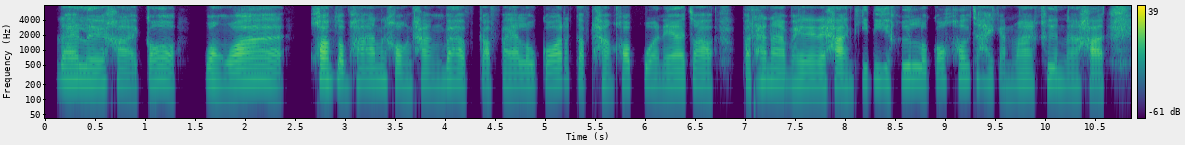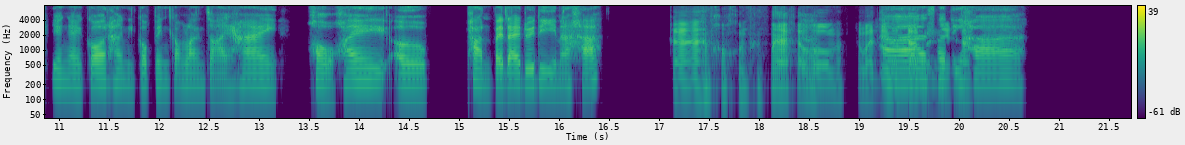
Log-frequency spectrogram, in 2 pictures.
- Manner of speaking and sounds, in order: tapping; laughing while speaking: "ขอบคุณ"
- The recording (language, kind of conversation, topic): Thai, advice, คุณรับมืออย่างไรเมื่อถูกครอบครัวของแฟนกดดันเรื่องความสัมพันธ์?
